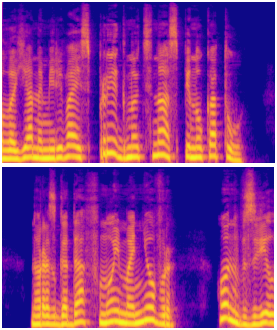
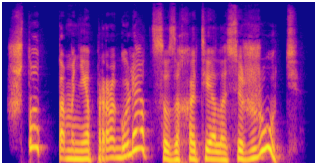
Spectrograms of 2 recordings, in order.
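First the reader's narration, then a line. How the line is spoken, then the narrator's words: Offhand with a chuckle. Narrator (Russian): хохотнув, бросил он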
